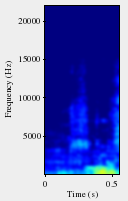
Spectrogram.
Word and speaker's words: Skövde: Genau, und jetzt kleinen Schlenker nach nach äh, Skowde oder Skövde, je nachdem wie es ausgesprochen wird. – Skowde, Skowde, Genau.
